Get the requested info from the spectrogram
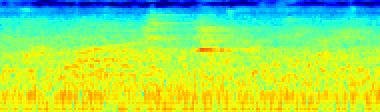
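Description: A dog gives a single short, high yip about a second in.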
